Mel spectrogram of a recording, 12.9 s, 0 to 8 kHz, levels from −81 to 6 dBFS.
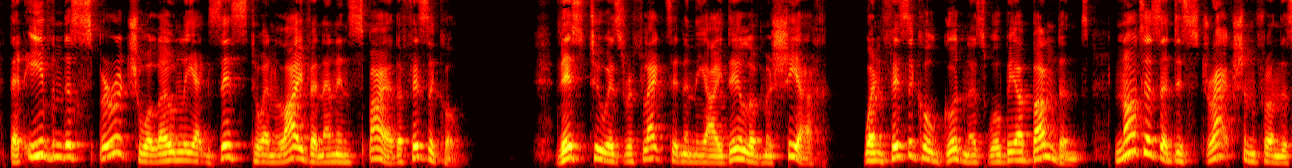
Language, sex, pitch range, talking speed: English, male, 125-180 Hz, 155 wpm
